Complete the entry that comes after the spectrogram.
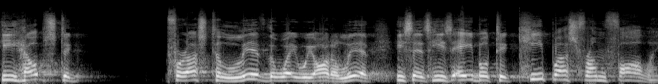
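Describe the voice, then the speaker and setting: With a high pitch and a dark, mellow tone, a man talks at a fairly slow pace, keeping ordinary pitch variation and very even loudness. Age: 70s. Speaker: pastor. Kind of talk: sermon. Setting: church.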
